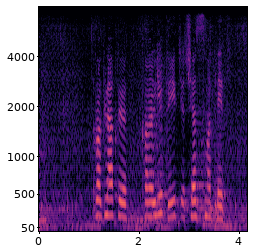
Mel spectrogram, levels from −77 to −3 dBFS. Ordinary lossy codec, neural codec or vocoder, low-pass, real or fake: none; codec, 16 kHz, 0.5 kbps, X-Codec, HuBERT features, trained on general audio; 7.2 kHz; fake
